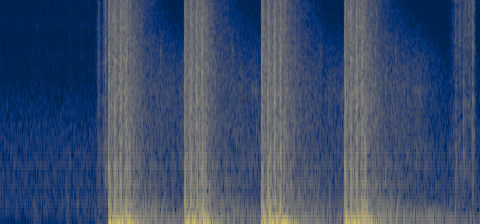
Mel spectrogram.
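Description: A rifle fires several loud shots.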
